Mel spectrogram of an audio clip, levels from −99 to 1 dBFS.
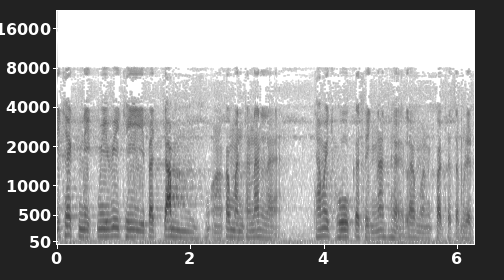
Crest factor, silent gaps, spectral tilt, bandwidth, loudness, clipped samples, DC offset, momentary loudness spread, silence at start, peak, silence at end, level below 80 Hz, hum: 22 dB; none; -4.5 dB/octave; 8.2 kHz; -34 LUFS; under 0.1%; under 0.1%; 15 LU; 0 s; -12 dBFS; 0 s; -58 dBFS; none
